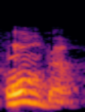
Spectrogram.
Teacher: Onda, o som do O nasalizado, mas eu uso o N também.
